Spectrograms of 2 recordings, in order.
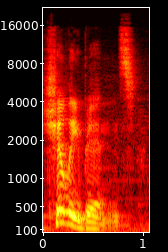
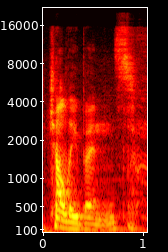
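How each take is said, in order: First: The first vowel is a clear 'i' sound. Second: The first vowel is shifted toward an 'uh' sound.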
